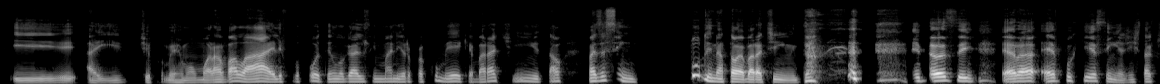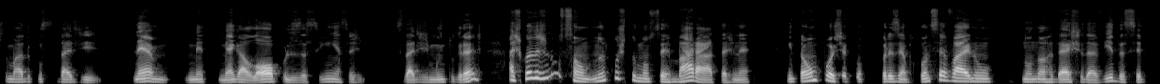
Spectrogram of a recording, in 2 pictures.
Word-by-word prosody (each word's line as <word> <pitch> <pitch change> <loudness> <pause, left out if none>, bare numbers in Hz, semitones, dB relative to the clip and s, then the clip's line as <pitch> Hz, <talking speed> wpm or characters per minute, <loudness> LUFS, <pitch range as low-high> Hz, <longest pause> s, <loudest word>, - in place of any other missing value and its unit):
e 90 +1 -5
aí, 95 +2 -9
tipo, - - -11
o - - -14
meu 100 - -5
irmão 100 0 -7
morava 110 +5 0
lá, 140 -2 +4
ele 125 +2 -1
falou: 130 - -16
"Pô, 155 - 0
tem 125 - -7
um - - -3
lugarzinho 130 0 -3
maneiro 130 0 -5
para 125 -1 -9
comer, 140 -2 -3
que - - -14
é - - -9
baratinho, 150 +2 -5
e - - -3
tal". 150 +4 -6 0.2
Mas, 155 +3 +3
assim, 150 -9 -3 0.5
tudo 425 0 +4
em - - +4
Natal 130 -1 +5
é - - +7
baratinho, 110 -3 +3
então 155 +11 +1 1.0
então, 160 +1 +9
assim, 165 -4 +5 0.3
era 145 +3 +7
é - - +4
porque, 165 +1 -4
assim, 140 -8 -3
a - - -6
gente 110 +4 -11
está 130 - -5
acostumado 125 0 -7
com 120 - -13
cidade, 110 -4 -7 0.3
né, 135 +4 +4 0.3
me 115 +1 -4
megalópoles, 105 +1 +3
assim, 115 +6 -7
essas 110 -2 -12 0.4
cidades 110 +1 -3
muito 115 +1 -5
grandes, 220 - +2 0.2
as 205 - +1
coisas 280 0 +5
não - - -5
são 150 - 0
não 155 +9 -1
costumam 200 - -3
ser 130 -1 -2
baratas, 125 - +1
né. 105 0 -5 0.4
Então, 145 +7 +2
poxa, 145 -6 +2
co 125 - -10 0.2
por 130 - +1
exemplo, 130 -3 -2
quando 135 +3 -1
você 205 - +1
vai 150 -6 +5
no 135 -1 -2 0.3
no 125 -1 -2
Nordeste 115 -1 -1
da 105 -2 -1
vida, 140 +3 -4
você 115 0 -7
125 Hz, 190 wpm, -22 LUFS, 110-145 Hz, 1.0 s, então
